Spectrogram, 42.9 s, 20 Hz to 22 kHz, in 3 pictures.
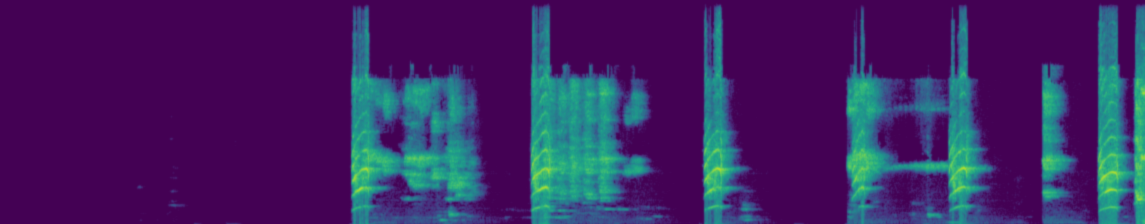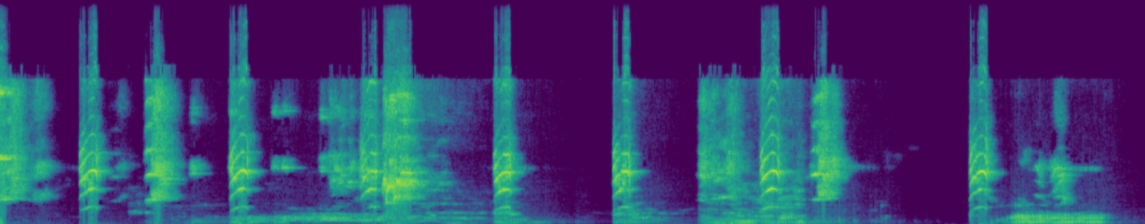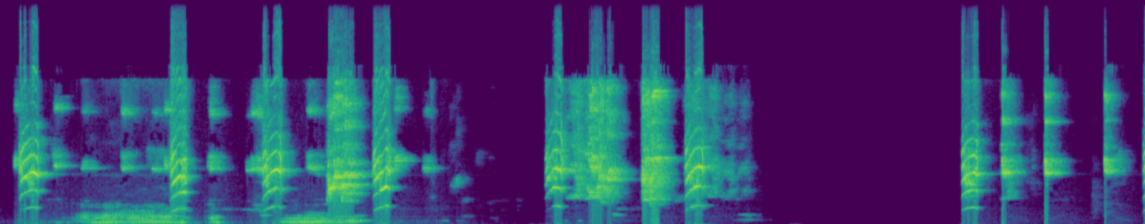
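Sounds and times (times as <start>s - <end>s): bird harsh chattering: 15.3s - 21.0s, 22.0s - 25.0s, 26.4s - 28.2s, 28.8s - 33.7s.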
